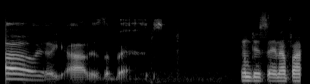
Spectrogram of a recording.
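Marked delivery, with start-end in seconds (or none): 0.1-1.7 slow, breathy whisper to the chat. Real, not acted. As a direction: whisper it fondly, slowly. Fond whisper after laughing.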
